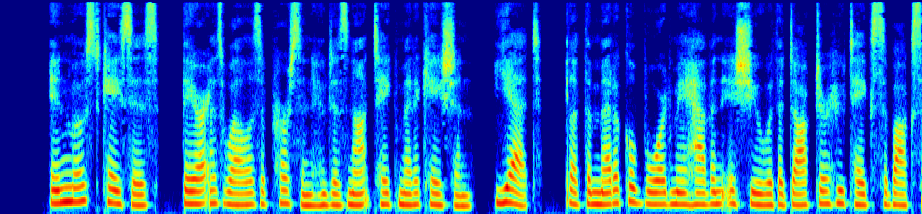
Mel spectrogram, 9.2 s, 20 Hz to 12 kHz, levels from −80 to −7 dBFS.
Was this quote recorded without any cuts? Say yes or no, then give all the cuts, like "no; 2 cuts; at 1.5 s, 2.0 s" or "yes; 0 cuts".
no; 3 cuts; at 2.1 s, 4.8 s, 5.7 s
